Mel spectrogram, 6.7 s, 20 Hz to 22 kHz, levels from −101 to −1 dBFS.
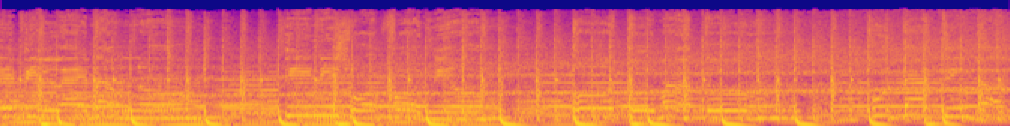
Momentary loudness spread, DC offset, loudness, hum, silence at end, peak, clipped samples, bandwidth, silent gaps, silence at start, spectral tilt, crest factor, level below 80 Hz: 3 LU; under 0.1%; -13 LUFS; none; 0 s; 0 dBFS; under 0.1%; 17 kHz; none; 0 s; -4 dB/octave; 14 dB; -22 dBFS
